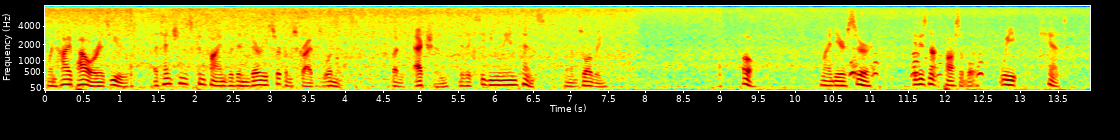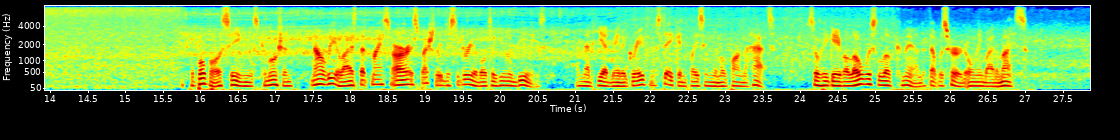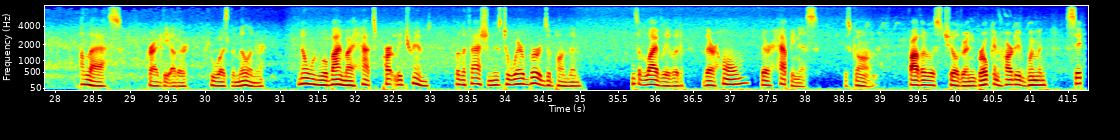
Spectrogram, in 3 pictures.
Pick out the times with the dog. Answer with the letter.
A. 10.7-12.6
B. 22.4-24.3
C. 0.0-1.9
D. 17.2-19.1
A.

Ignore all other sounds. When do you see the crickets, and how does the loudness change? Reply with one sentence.
You can't hear the crickets here.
